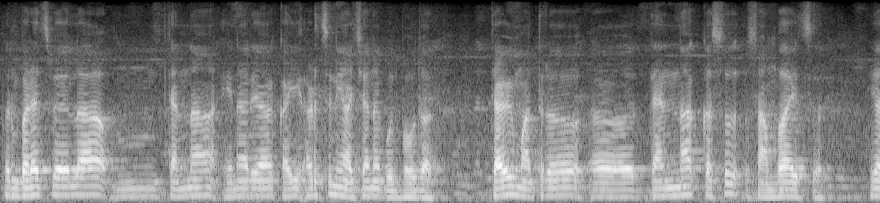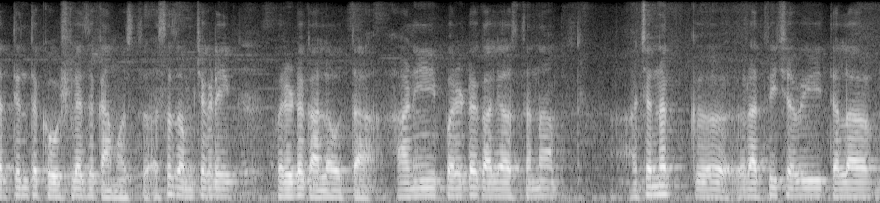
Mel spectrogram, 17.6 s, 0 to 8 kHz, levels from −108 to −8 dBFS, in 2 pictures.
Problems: constant background noise, continuous background conversations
